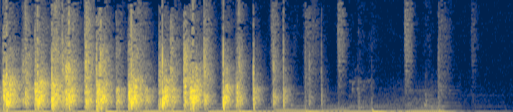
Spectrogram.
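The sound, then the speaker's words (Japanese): A small audience applauds racer Takahashi, with brisk overlapping hand claps that start strong, gradually thin out, and fade to silence within about four seconds. “ということで、高橋選手に大きな拍手を。”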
